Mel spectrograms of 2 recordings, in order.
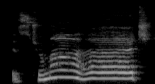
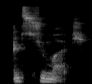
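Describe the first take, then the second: First: Slow, drawn-out "It's too much."; exasperated and slow. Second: Said in the usual way. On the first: Real, not acted. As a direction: stretch every word in disbelief.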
